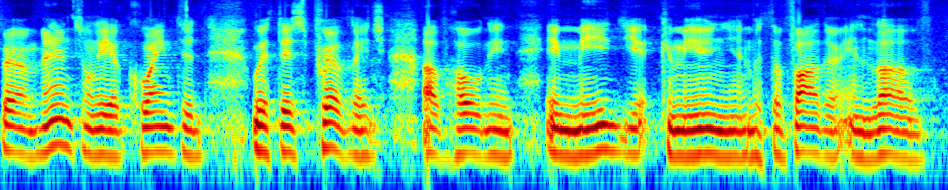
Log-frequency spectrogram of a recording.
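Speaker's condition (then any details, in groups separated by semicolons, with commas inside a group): ALS; at least a couple of months since diagnosis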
